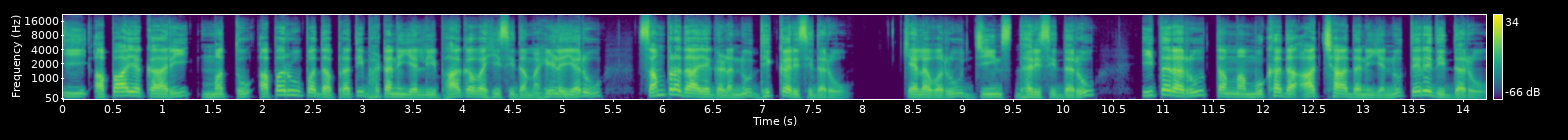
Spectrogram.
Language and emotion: Kannada, neutral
